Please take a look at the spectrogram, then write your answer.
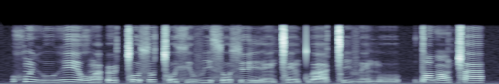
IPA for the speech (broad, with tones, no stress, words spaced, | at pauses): χʷĩ˥˧ ɦuː˧ ɦeː˥˧ʁʷã˩˧ʔə˞˧˩ ǀo˥˧so˥ǀo˩˧xʲo˩˧ vi˧˩so˧˩ sy˥˧ rẽ˩˧ǀẽ˧˩tʷaː˧˩ ǀi˧˩vẽ˧˩ ŋo˧ | di˥ ðˤĩː˧˩ǁa˥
